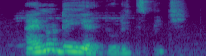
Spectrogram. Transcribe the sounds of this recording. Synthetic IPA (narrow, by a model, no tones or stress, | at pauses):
ajnodejɛtuɾitspit͡ʃi̥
